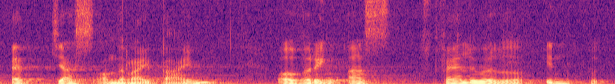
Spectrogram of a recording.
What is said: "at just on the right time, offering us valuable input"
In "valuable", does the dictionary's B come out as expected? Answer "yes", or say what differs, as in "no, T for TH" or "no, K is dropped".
no, B is dropped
